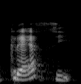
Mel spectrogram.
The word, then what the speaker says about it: cresce: Já na palavra nome e cresce, o E passa a ter som de I.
